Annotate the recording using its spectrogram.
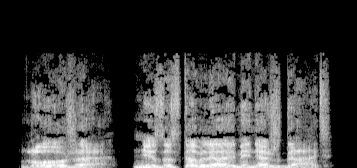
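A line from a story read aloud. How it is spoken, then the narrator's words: Monster's growl. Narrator (Russian): прорычал монстр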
